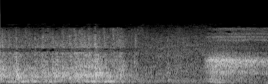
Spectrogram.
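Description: A heavy drawer rolls out with a continuous, rough metallic scraping that lasts nearly three seconds, shifting to a higher, brighter grinding tone near the end. No voices.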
